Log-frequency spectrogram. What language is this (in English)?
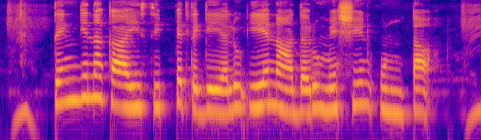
Kannada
